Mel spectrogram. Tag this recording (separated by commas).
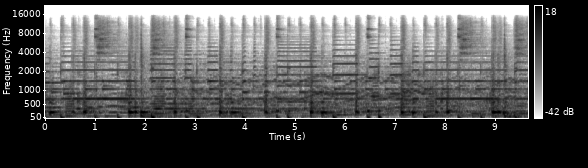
Music, Theme music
